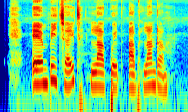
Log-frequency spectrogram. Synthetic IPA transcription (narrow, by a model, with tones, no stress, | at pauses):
ɛ˨mbi˦t͡ʃa˨jtla˨kwɛ˨t̪a˨bla˦ndɔ˨n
